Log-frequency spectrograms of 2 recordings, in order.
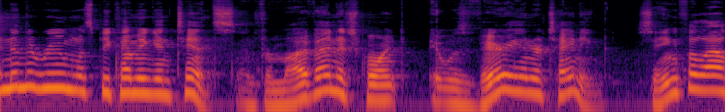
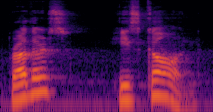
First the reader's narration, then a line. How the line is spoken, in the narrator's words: announced solemnly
